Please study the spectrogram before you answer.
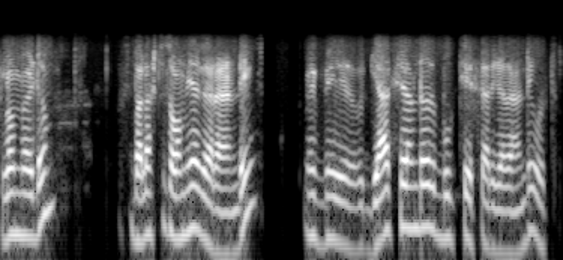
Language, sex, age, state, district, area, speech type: Telugu, male, 30-45, Telangana, Nizamabad, urban, conversation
